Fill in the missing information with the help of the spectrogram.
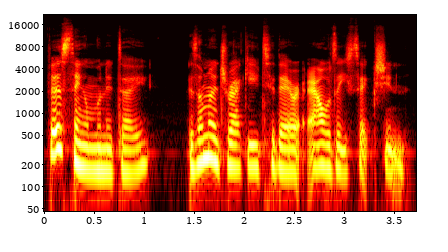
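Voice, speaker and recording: A woman's voice: fairly low pitch, brisk, no echo, lightly acted. A woman with a mixed Australian and British accent playing a flirty, sassy, teasing car mechanic in an ASMR romance roleplay. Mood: excited, playful. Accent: Australian-British mix. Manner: flirty, teasing, playful, with soft chuckles.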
